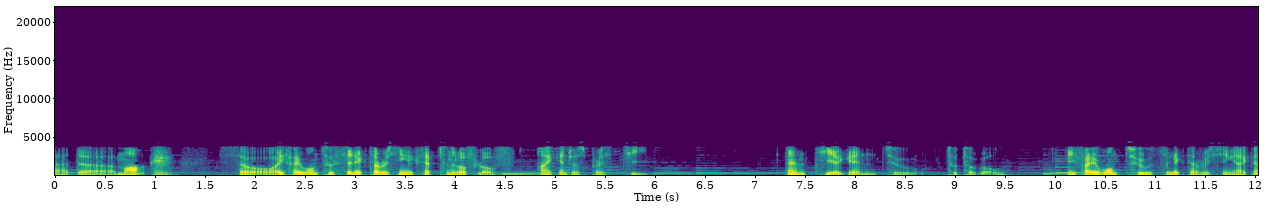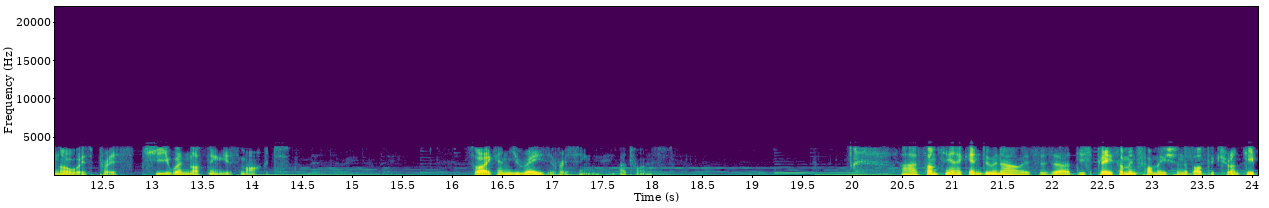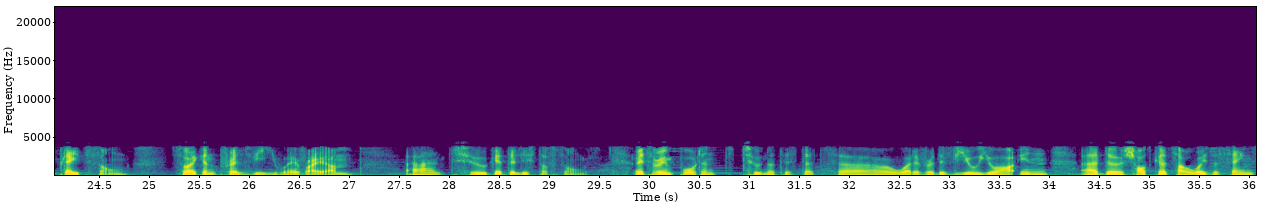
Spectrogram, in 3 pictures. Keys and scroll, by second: 0.1-0.9 typing, 2.1 m, 6.4-7.1 typing, 8.7 t, 10.1 t, 11.2 t, 12.1 ctrl+p, 13.4 u, 16.0 t, 20.8-22.1 typing, 22.3 ctrl+p, 22.6 ctrl+p, 23.0 ctrl+p, 27.3-28.1 typing.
